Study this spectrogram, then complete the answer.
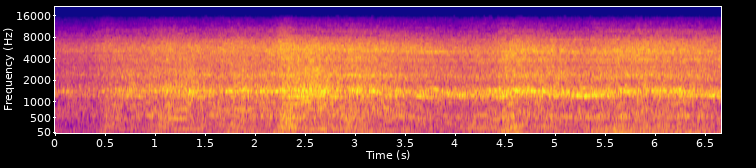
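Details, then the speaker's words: BMW E39 5-series that has just started after a crank-no-start, with the service engine light on: uneven, lumpy running, revs surging and sagging as the throttle is feathered to keep it alive. It misfires and cannot hold idle. "I'm I'm actually feathering the gas, which I mean by that is actually I'm hitting it like this to keep it running. Hopefully get it to stay running on its own."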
